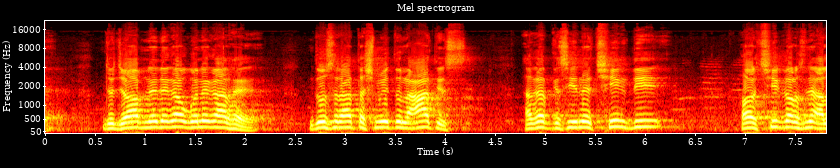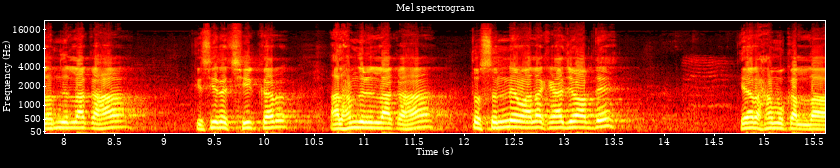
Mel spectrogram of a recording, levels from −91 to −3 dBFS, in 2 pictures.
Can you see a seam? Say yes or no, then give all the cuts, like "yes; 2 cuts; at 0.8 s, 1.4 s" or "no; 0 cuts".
no; 0 cuts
